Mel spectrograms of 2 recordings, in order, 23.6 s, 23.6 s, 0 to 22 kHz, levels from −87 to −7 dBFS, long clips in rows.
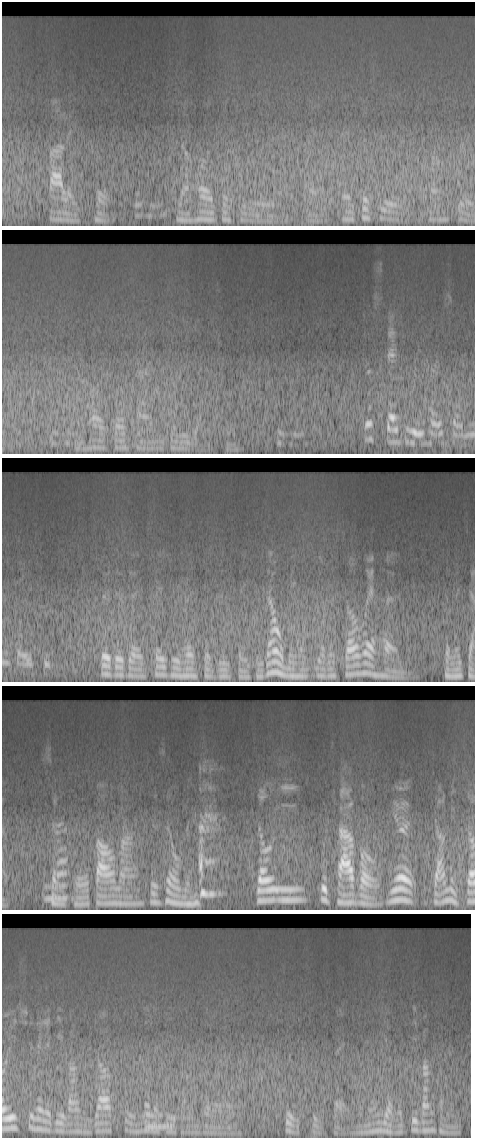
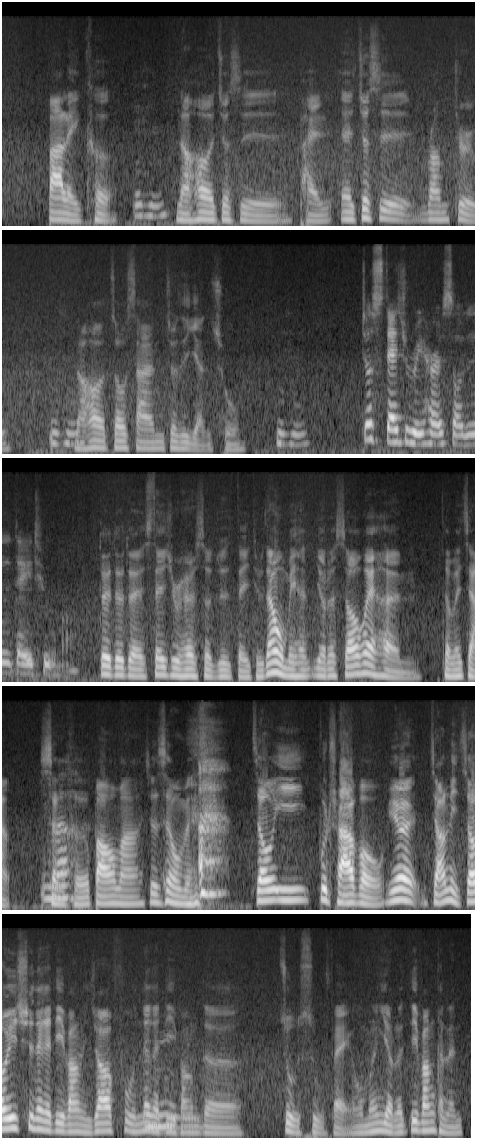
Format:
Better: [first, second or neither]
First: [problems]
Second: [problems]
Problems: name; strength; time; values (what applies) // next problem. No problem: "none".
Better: second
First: hiss; loud; throughout; 1 dB below the speech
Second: hiss; faint; throughout; 20 dB below the speech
